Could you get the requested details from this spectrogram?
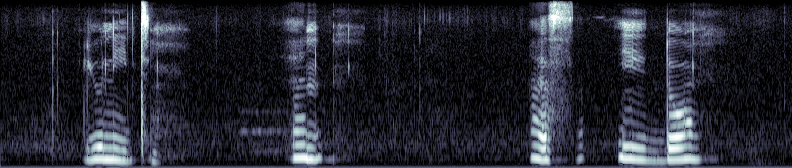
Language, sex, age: Venda, female, 30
